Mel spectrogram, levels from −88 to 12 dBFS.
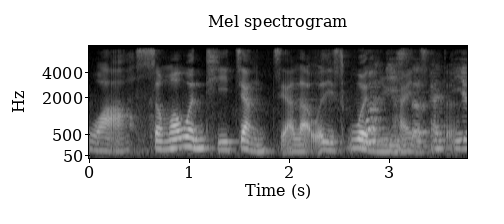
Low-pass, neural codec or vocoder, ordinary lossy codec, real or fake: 7.2 kHz; none; none; real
